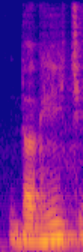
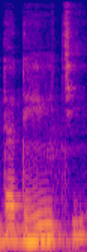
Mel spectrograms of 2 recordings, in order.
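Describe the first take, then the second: First: दघीच with gh in the middle; wrong form. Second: दधीच with dh in the middle; correct form. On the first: Teacher reading the error, दघीच with gh. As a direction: say दघीच as da-ghee-chi. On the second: Teacher giving the correction, दधीच with dh. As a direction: say दधीच as da-dhee-chi. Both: Shown as a demonstration. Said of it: "दघीच नहीं".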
